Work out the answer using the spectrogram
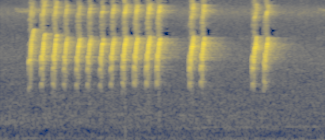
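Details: Red-whiskered bulbul used as a decoy bird to lure a wild bird, which answers aggressively; a fast run of about a dozen sharp, bright chirps, then a pair of notes and a final pair after short pauses.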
